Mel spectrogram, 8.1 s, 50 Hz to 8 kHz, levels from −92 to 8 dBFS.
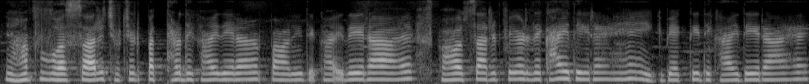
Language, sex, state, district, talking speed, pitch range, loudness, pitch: Hindi, female, Bihar, Lakhisarai, 205 wpm, 215-230 Hz, -30 LUFS, 220 Hz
